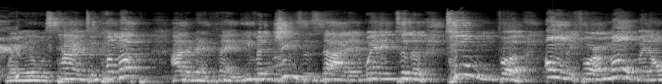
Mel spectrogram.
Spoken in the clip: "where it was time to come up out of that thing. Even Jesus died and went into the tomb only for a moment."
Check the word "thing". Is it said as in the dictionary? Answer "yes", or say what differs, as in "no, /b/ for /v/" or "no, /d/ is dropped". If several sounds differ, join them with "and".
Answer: yes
